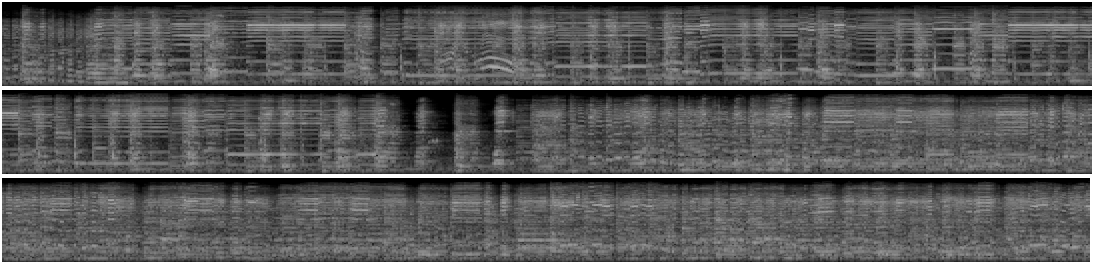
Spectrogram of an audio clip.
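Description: Live acoustic folk band playing an instrumental tune: accordion, fiddle and acoustic guitar together. The sound drops out briefly about halfway through.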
